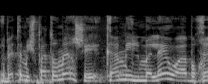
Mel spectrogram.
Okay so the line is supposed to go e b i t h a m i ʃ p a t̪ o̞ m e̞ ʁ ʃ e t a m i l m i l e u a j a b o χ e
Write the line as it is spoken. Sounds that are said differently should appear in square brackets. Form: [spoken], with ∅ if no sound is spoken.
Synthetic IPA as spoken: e b [e] t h a m i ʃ p a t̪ o̞ m e̞ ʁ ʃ e [k] a m i l m [a] l e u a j a b o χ e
